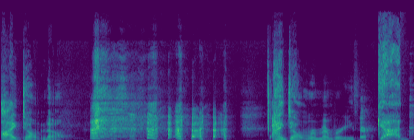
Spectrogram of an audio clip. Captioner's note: laughing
